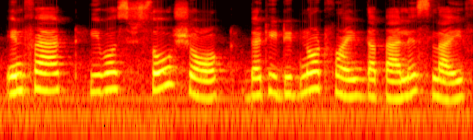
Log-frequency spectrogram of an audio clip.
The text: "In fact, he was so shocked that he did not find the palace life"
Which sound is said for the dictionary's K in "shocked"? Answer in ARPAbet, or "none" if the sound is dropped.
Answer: K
